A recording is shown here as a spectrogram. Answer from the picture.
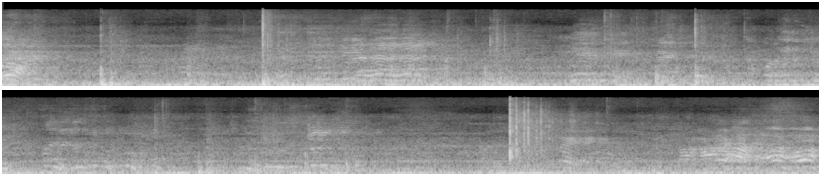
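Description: A football kicked during a small-sided game on artificial turf: a few thuds, the sharpest near the end, over far-off shouts of players and a low rumble on the phone's microphone.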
